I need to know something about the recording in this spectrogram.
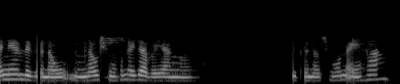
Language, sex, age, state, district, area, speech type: Bodo, female, 30-45, Assam, Chirang, urban, conversation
